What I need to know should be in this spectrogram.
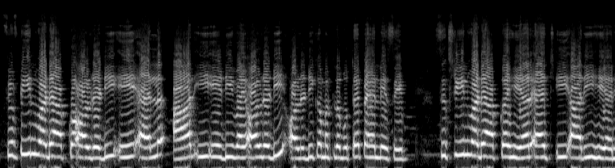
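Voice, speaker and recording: A woman teaching English vocabulary, spelling each word letter by letter and then explaining its meaning. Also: sits high. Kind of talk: vocabulary lesson, spelling out words.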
